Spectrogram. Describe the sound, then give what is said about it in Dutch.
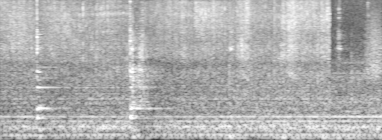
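Shawarma sizzles on a small iron plate, a steady loud crackling hiss that runs throughout, broken by a couple of brief scraping strokes. “We hebben nu een klein ijzer plaatje en de gebakken shawarma.”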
